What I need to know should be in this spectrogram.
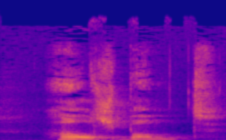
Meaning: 1. collar (as worn by pets) 2. collar, bond placed around the neck to restrain people 3. necklace
- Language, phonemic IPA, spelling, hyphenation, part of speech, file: Dutch, /ˈɦɑls.bɑnt/, halsband, hals‧band, noun, Nl-halsband.ogg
